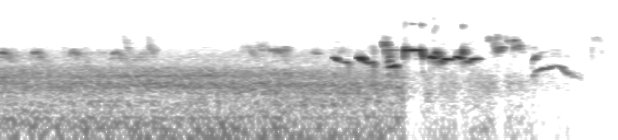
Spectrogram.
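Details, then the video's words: Little fellow, described as a rare bird, in masteran training audio: faint chirps over steady hum at first, then a loud clear burst of rapid twittering and whistled downslurs, ending in a single drawn-out slide. "MASTERAN GACOR "little fellow"BURUNG LANGKA"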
